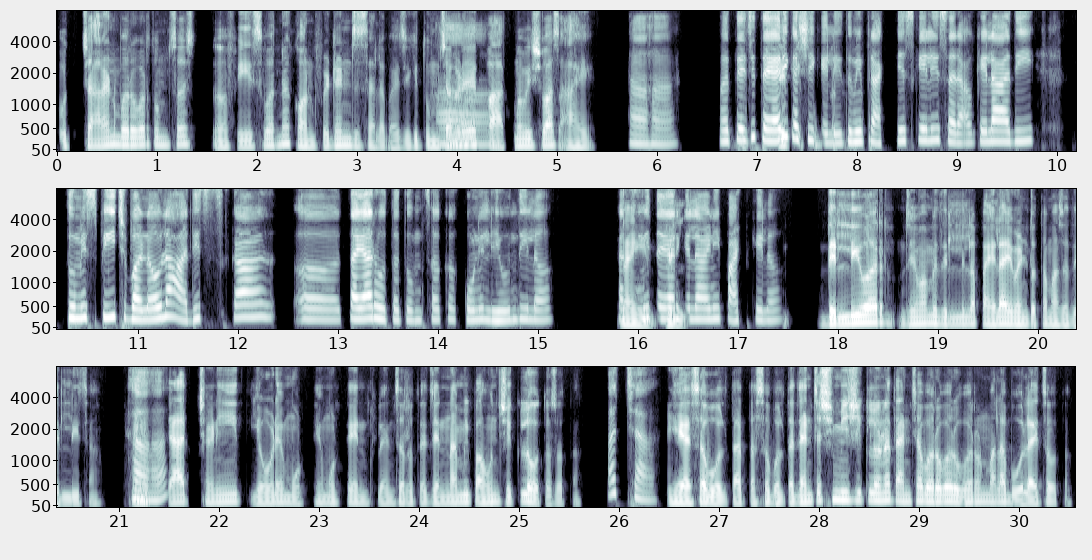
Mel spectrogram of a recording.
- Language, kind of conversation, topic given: Marathi, podcast, यश मिळवण्यासाठी वेळ आणि मेहनत यांचं संतुलन तुम्ही कसं साधता?
- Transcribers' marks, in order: in English: "कॉन्फिडन्स"; tapping; in English: "स्पीच"; in English: "इव्हेंट"; other background noise; in English: "इन्फ्लुएन्सर"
